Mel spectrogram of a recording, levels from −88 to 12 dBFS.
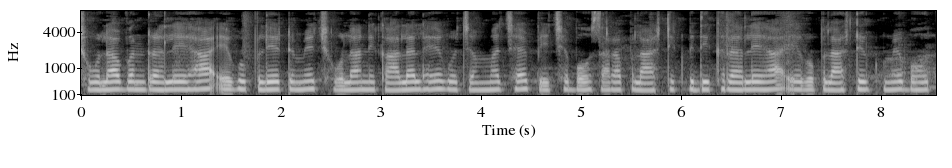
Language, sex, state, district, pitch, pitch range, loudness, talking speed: Hindi, female, Bihar, Katihar, 225 Hz, 215-230 Hz, -17 LUFS, 155 wpm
